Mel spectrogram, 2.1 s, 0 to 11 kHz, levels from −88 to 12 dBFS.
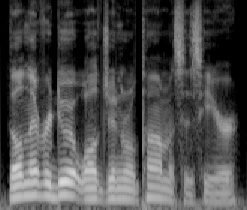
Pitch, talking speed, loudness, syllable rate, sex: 115 Hz, 260 wpm, -15 LUFS, 8.1 syllables/s, male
